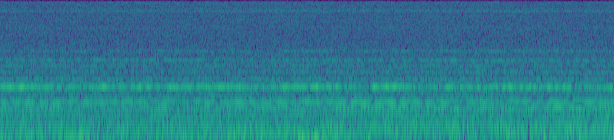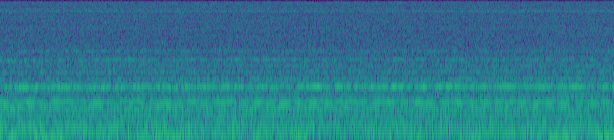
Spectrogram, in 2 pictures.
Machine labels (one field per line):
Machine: fan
